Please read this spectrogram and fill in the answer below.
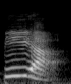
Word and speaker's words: beer: To have a beer. Beer, very good. Beer. Be careful with the pronunciation. B-a. Beer. Okay? B-a. Be careful because otherwise, si no, it can sound like bear.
